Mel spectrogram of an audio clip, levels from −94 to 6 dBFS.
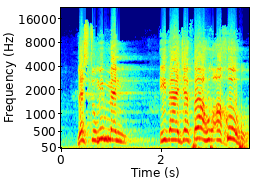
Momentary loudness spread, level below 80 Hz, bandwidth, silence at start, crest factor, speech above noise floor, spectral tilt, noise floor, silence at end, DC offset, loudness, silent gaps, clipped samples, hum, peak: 9 LU; -20 dBFS; 19.5 kHz; 0.35 s; 6 dB; 20 dB; -4 dB/octave; -26 dBFS; 0 s; under 0.1%; -6 LUFS; none; 6%; none; 0 dBFS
